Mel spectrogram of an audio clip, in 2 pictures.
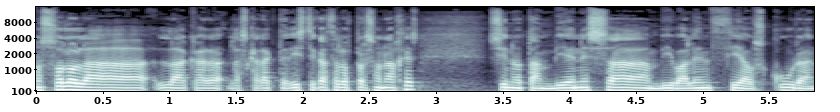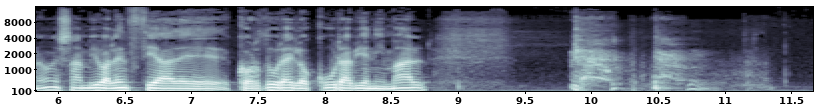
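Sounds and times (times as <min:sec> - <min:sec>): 
speech: 0:00.0 - 0:09.1, 0:09.8 - 0:10.8
low steady hum: 0:00.0 - 0:11.6
person coughing from choking slightly: 0:09.8 - 0:11.3.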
